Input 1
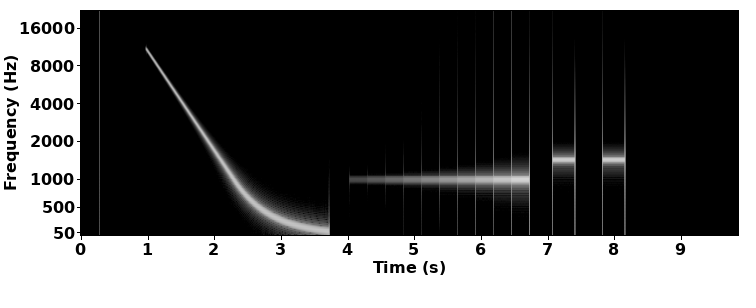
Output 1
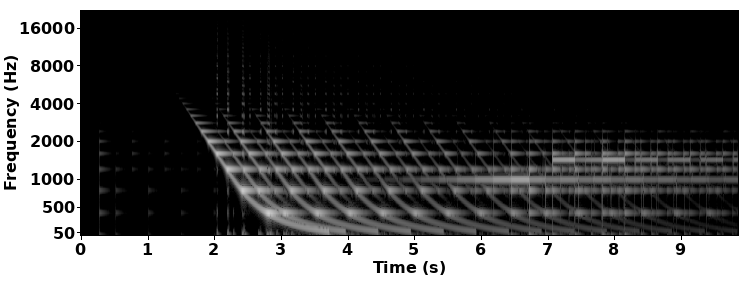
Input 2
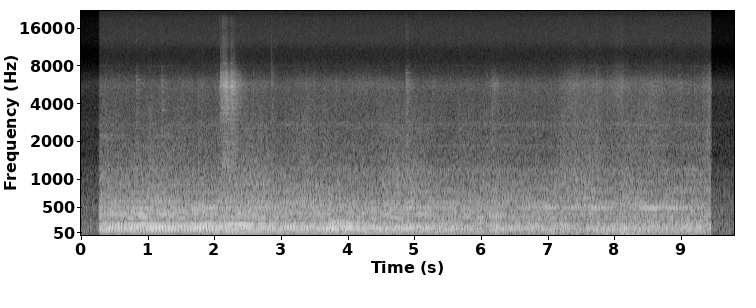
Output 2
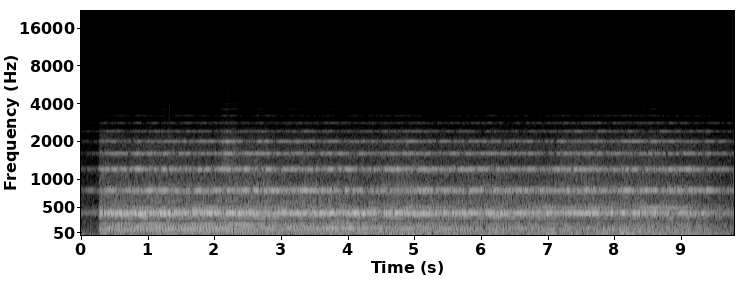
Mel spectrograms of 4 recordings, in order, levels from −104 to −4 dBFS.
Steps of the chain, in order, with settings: fade out at the end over 0.86 s; steep low-pass 2 kHz 48 dB/octave; feedback comb 400 Hz, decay 0.41 s, harmonics all, mix 100%; in parallel at -4 dB: one-sided clip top -40 dBFS, bottom -37.5 dBFS; on the sum: echo whose repeats swap between lows and highs 245 ms, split 1.2 kHz, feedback 84%, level -8 dB; trim +8 dB

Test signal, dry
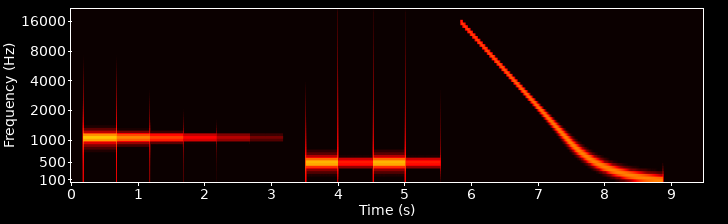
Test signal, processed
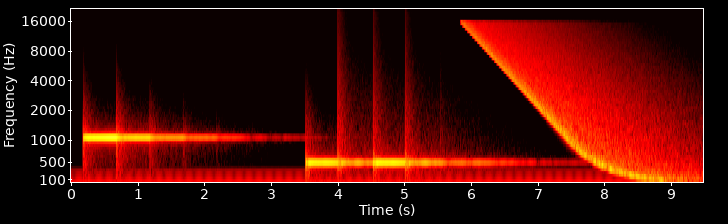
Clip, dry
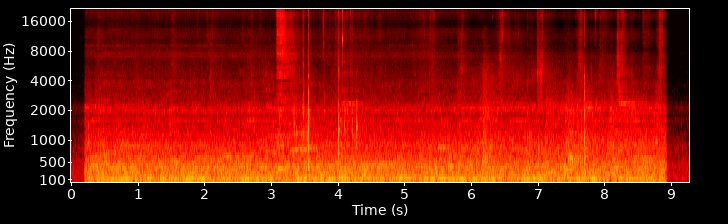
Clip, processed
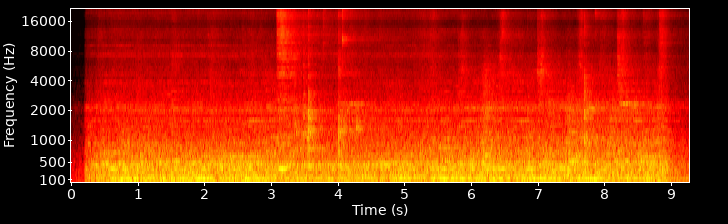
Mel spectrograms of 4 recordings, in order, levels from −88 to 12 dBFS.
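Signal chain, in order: level rider gain up to 5 dB; two-slope reverb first 0.5 s, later 4.4 s, from -16 dB, DRR -4 dB; hum 60 Hz, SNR 30 dB

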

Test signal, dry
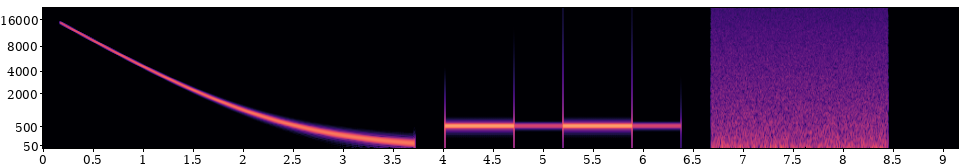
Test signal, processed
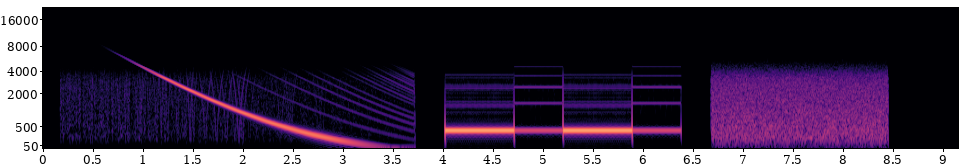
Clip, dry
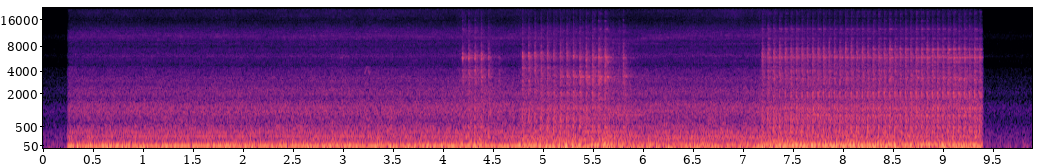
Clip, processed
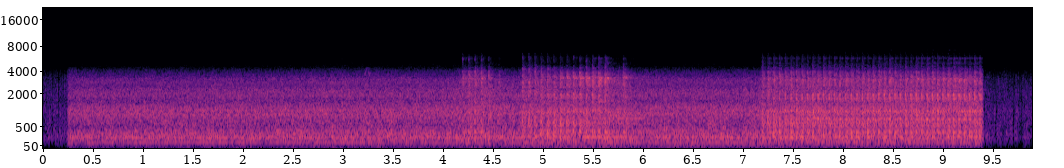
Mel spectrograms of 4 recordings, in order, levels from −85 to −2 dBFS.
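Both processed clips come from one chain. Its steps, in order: word length cut 8-bit, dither none; mistuned SSB -130 Hz 310–3500 Hz

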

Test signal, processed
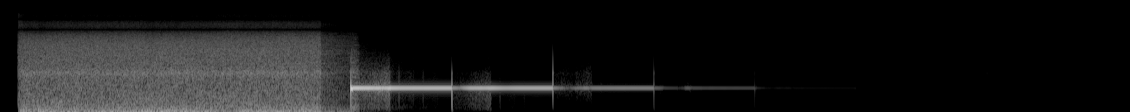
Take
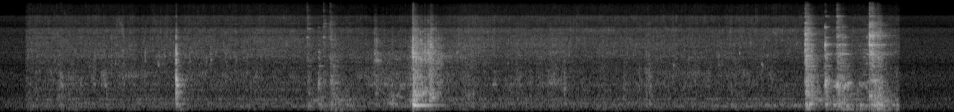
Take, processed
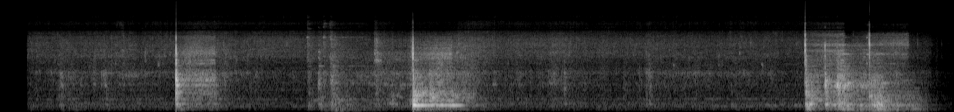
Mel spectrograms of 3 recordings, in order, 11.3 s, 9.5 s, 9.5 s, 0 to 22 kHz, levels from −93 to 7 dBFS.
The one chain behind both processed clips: low-pass that closes with the level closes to 600 Hz, closed at -21 dBFS; peaking EQ 1.5 kHz +8 dB 0.22 oct; gated-style reverb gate 400 ms rising, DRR 8.5 dB; gate -52 dBFS, range -29 dB; reverse; upward compressor, threshold -51 dBFS; reverse; Savitzky-Golay filter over 15 samples; on a send: feedback delay 241 ms, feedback 41%, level -23 dB; on the sum: three bands expanded up and down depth 70%

